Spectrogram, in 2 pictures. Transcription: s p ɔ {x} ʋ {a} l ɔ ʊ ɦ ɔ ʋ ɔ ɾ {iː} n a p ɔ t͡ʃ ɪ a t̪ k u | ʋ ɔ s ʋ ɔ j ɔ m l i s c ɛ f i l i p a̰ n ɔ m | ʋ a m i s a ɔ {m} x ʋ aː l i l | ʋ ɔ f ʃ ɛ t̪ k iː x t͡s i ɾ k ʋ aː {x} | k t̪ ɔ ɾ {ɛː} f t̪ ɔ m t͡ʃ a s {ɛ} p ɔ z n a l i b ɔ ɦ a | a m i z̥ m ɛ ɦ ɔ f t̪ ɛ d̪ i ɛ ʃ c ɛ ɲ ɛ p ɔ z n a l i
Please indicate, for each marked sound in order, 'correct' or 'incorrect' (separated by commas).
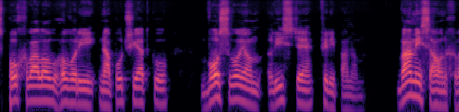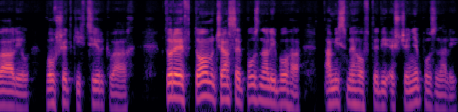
correct, correct, correct, incorrect, correct, correct, correct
